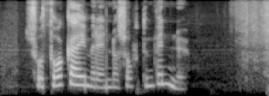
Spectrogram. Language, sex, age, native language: Icelandic, female, 20-29, Icelandic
